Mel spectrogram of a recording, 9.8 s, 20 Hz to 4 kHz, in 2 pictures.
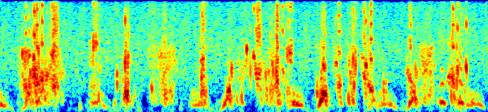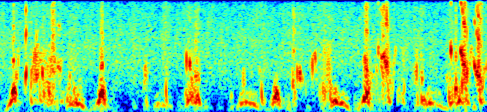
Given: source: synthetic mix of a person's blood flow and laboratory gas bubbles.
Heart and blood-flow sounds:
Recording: Doppler ultrasound of blood flow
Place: precordium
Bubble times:
0.18-0.65 s: bubbles
0.87-1.04 s: bubbles
1.15-1.37 s: bubbles
1.48-1.79 s: bubbles
1.98-2.07 s: bubbles
2.27-2.94 s: bubbles
3.14-3.21 s: bubbles
3.33-3.78 s: bubbles
3.81-3.91 s: bubbles
4.05-4.71 s: bubbles
5.02-5.71 s: bubbles
6.30-6.38 s: bubbles
6.50-6.59 s: bubbles
6.71-6.92 s: bubbles
7.29-7.34 s: bubbles
7.46-7.54 s: bubbles
7.80-7.95 s: bubbles
7.97-8.29 s: bubbles
8.49-8.95 s: bubbles
9.02-9.23 s: bubbles
9.33-9.76 s: bubbles
From the record:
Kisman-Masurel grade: 342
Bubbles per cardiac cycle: rolling drumbeat, 9 or more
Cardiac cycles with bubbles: 100%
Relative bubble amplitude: moderate (0.250 to 0.450)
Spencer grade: 3 (all of the cardiac periods contain showers or single bubble signals, but not dominating or overriding the cardiac motion signals)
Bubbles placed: anywhere in the cardiac cycle

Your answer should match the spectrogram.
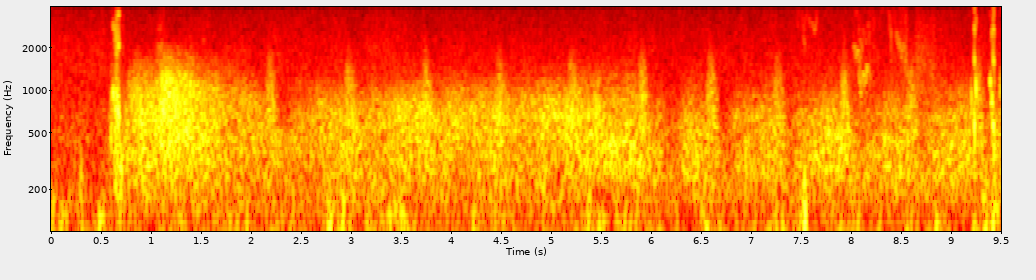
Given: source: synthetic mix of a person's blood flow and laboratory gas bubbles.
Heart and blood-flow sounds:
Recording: Doppler ultrasound of blood flow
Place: subclavian vein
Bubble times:
0.58-0.76 s: bubbles
0.92-1.13 s: bubbles
9.17-9.29 s: bubbles
9.38-9.51 s: bubbles
From the record:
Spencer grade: 2 (many but less than half of the cardiac periods contain bubble signals, singularly or in groups)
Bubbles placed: anywhere in the cardiac cycle

